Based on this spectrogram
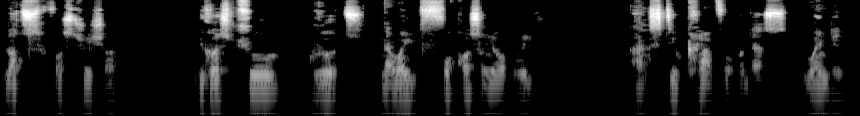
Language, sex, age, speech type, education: Nigerian Pidgin, male, 15-29, spontaneous, tertiary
